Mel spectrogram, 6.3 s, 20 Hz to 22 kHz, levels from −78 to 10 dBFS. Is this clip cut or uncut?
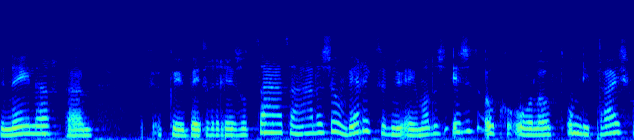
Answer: cut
